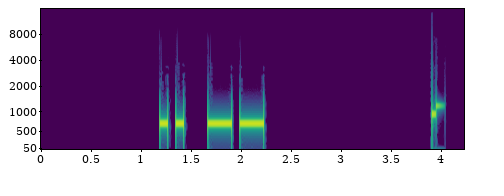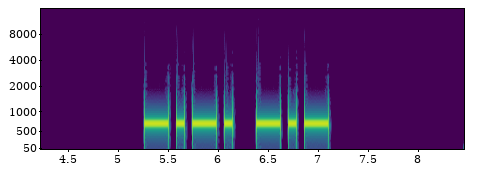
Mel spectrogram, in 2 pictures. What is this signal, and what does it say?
Morse code, heard as a keyed tone, about 15 wpm, 700 Hz. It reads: IM CK
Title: Top Two Letter Combinations in Words 15wpm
